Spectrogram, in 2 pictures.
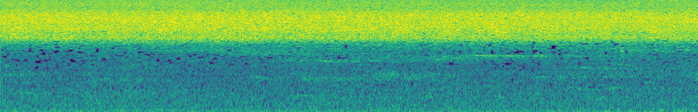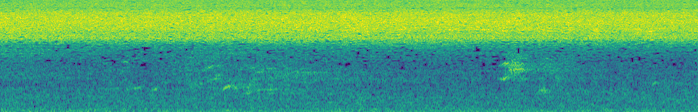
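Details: On a school playground in midsummer, cicadas keep up a continuous bright hiss-like drone at steady volume, and faint brief chirps surface late in the clip.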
